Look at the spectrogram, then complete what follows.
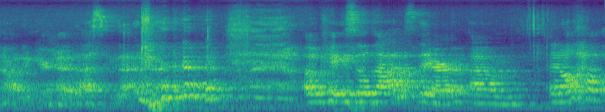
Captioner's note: chuckles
